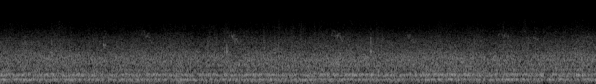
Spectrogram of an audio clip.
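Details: Spring beehive with swarms of bees flying in and out, giving a thick continuous hum of many wingbeats; a few faint, brief bird notes flick through the background.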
